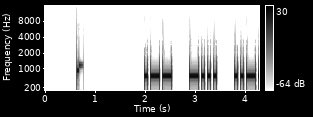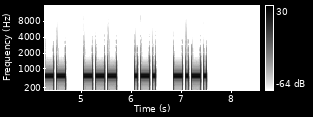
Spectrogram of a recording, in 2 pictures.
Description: Morse code, heard as a keyed tone, about 20 wpm, spaced as for 15 wpm, 700 Hz. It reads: WB2ORC
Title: 186 Lesson 30g - Letter b - Call Signs 20wpm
